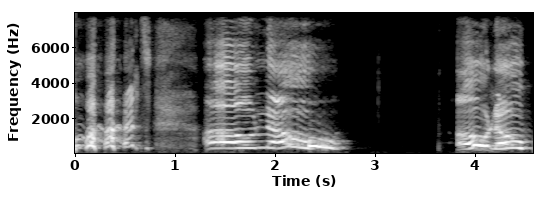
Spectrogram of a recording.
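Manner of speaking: high, helpless laughing through the words; can't stop laughing at the answer; real laughter. Real, not acted. Host laughing at the witness's blunder.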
